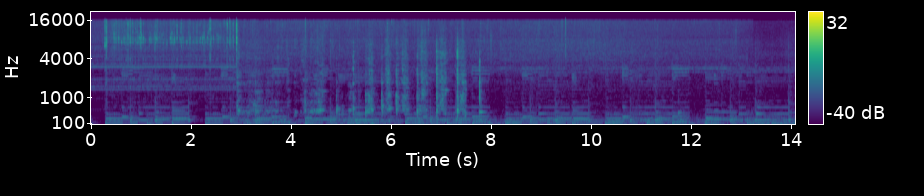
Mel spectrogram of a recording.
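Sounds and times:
onion sizzling: 0.0 - 14.0
background music: 0.3 - 14.0
spatula scraping frying pan: 2.7 - 8.0.

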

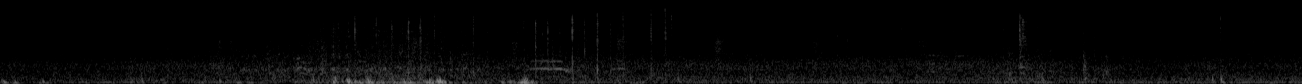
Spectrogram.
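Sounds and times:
pigeons flapping wings: 2.5 - 7.6, 8.3 - 11.2
clicks and clatter on tiled roof: 8.2 - 11.6.

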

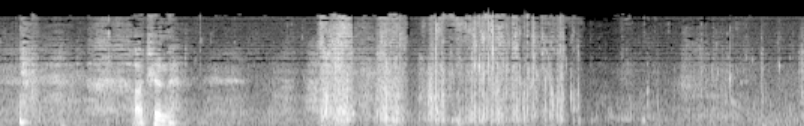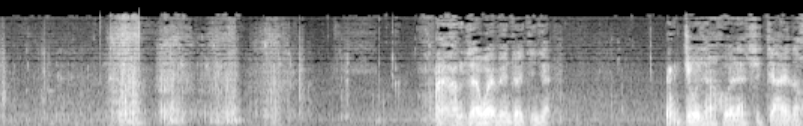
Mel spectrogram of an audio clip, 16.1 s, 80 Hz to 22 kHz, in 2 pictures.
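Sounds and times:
people slurping noodles: 3.1 - 7.6, 8.5 - 11.1.

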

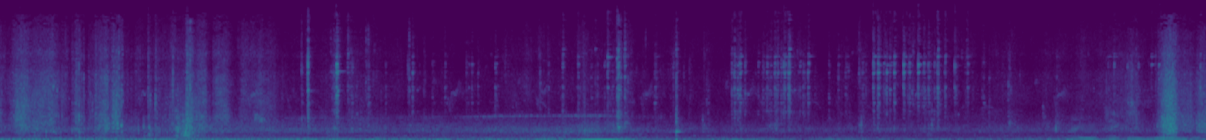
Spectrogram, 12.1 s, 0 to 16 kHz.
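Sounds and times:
light clicks and metallic rattles: 0.8 - 11.5
low hum: 3.0 - 9.6.

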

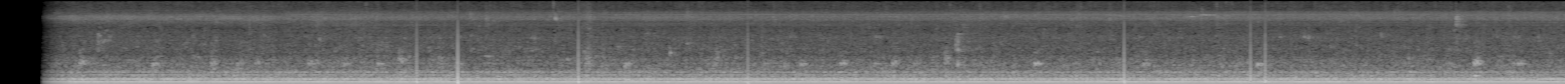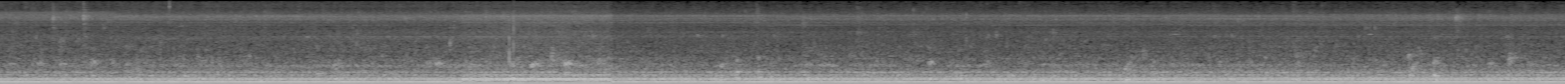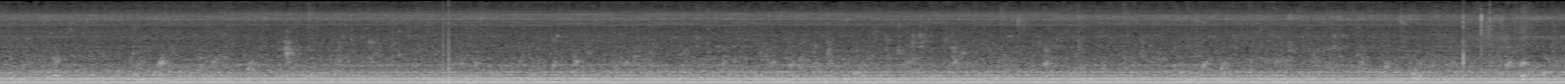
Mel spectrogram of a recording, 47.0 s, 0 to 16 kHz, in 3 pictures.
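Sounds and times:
aquarium equipment humming: 0.4 - 46.9
water bubbling: 0.6 - 46.9.

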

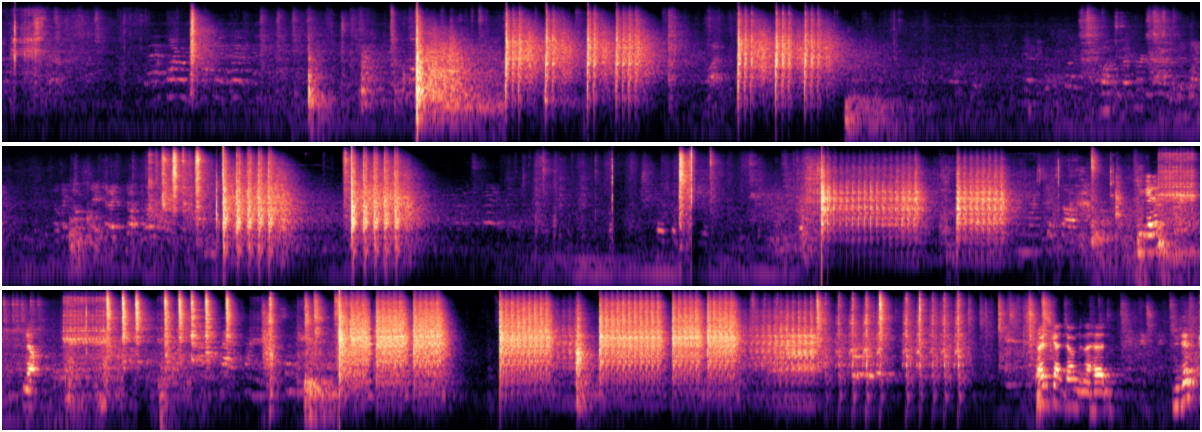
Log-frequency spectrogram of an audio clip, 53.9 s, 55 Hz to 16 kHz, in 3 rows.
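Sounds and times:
airsoft rifle shots: 6.2 - 10.2, 11.0 - 13.2, 21.2 - 22.5, 23.1 - 24.5, 30.2 - 33.2, 40.9 - 42.8, 43.4 - 50.5.

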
